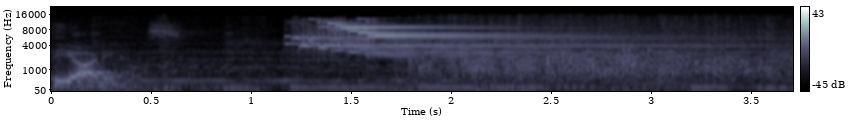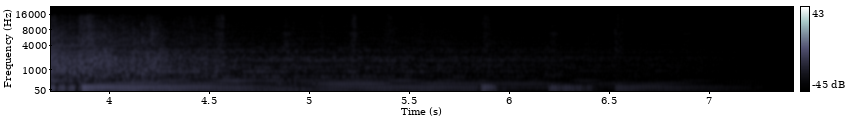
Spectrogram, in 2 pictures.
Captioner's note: chiming bells; applause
